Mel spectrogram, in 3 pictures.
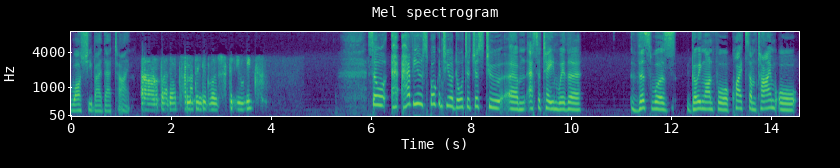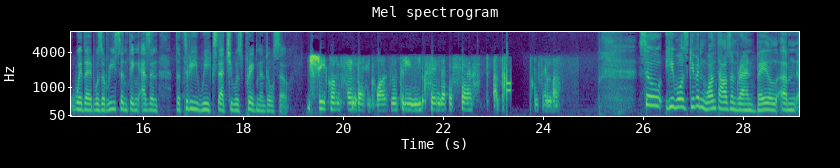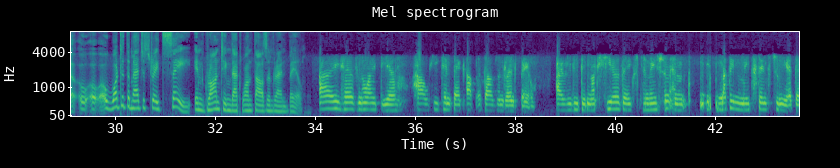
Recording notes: joins us on the line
